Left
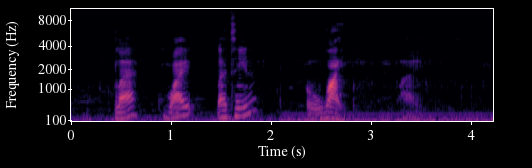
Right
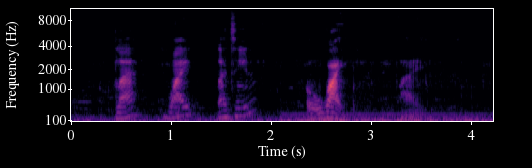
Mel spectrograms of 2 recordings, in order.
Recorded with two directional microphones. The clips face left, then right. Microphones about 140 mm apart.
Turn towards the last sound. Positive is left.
turn(degrees=15)  # may be behind; listen again after turning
